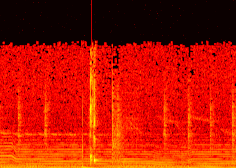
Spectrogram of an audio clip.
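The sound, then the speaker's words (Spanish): A single short, sharp click, made to trigger a phone to open its control center, stands out about midway through, distinct, set against a steady low electrical hum with no talking. “Haz el clic.”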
